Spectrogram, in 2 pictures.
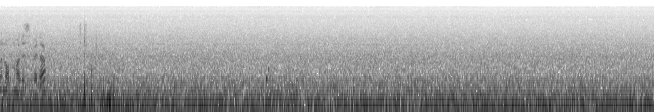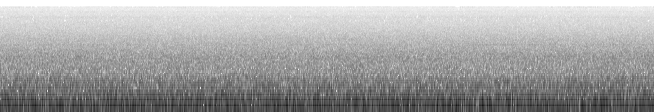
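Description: A jet engine roars with a steady, low drone.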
